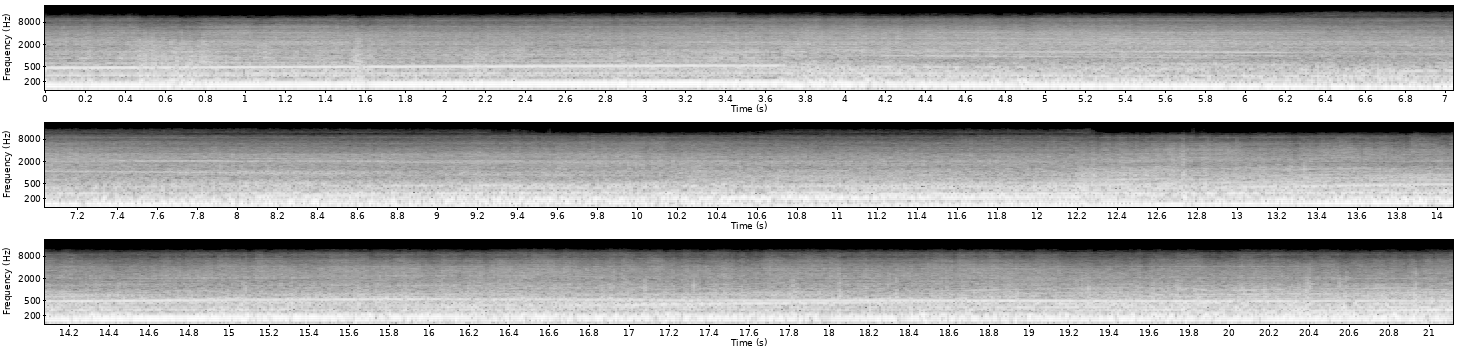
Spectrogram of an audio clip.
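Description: A motorcycle engine roars up close, its pitch dropping and rising as the rider shifts and speeds up.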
